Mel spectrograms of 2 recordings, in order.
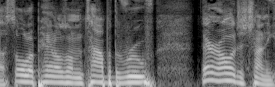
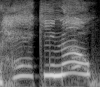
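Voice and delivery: mocking voice; 6 semitones higher than usual. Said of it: "I said".

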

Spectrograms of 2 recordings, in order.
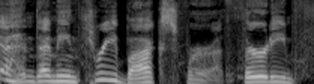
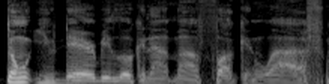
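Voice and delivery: put-on grumpy old husband; 7 semitones lower, 8 dB quieter than usual. Jealous old men glaring at him.

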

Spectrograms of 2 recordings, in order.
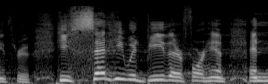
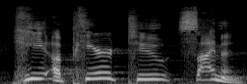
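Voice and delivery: drawn out very slowly, a little higher; slow and emphatic; 5 semitones higher, much slower than usual. Shown as a demonstration. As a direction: let each word land slowly, with weight. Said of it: "We have one line".

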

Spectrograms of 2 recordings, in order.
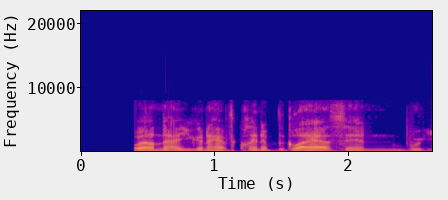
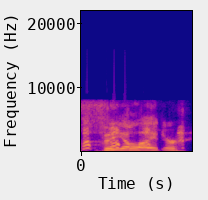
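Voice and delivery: a higher, lightly voiced kid's flippant goodbye; mock kid; 9 semitones higher, 3 dB louder than usual. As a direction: echo the child's cheeky exit. Echoing the kid's brush-off.

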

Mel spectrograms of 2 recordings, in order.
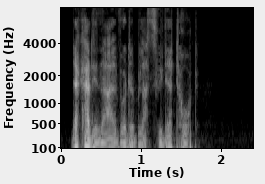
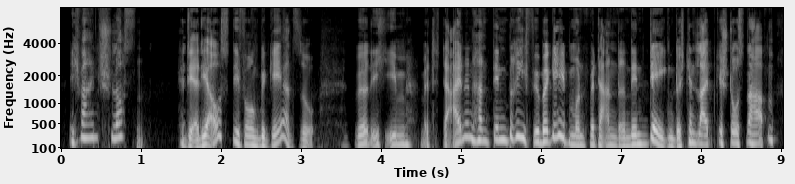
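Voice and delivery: much higher, fluting Aramis voice; 9 semitones higher, 4 dB louder than usual. A narrator's reading. Aramis answers in a fluting voice. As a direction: pipe it up like a flute. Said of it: "mit einer flötenartigen Stimme".

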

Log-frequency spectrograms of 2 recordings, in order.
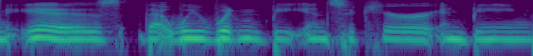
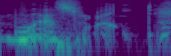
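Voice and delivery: whispered, teasing "That's right"; playful whisper; 6 dB quieter than usual. Retold or imitated. Mother confirming to her son, playful whisper. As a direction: breathe it like a shared secret.

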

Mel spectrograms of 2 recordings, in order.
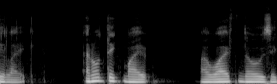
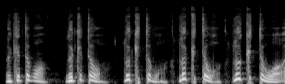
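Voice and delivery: rapid-fire repeated command; drill sergeant; 4 semitones higher, faster than usual. Retold or imitated. Nurse steering the husband into the room, drill-sergeant orders. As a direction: bark it fast on a loop, slightly raised. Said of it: "like a drill sergeant".

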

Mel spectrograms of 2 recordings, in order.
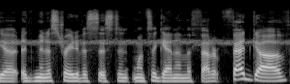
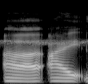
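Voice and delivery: usual speaking voice

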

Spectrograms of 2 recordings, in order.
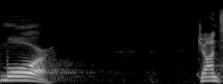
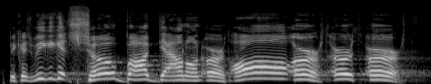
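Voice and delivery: louder, rising preacher's build; fervent preaching; 4 semitones higher, 4 dB louder than usual. Acted. Preacher urging the congregation, louder and rising. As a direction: drive it home from the pulpit.

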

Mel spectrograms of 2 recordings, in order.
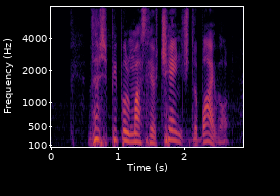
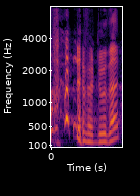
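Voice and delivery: laughing reply; 5 dB louder than usual. Retold or imitated.

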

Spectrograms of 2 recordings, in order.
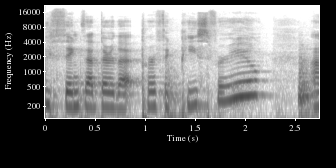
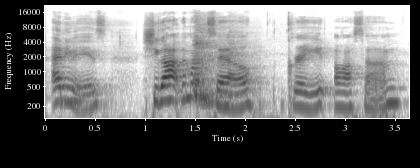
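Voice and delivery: normal talking voice

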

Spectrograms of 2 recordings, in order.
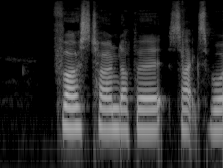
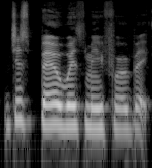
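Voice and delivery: ordinary delivery

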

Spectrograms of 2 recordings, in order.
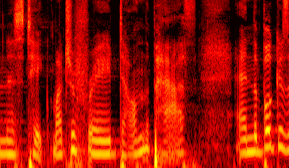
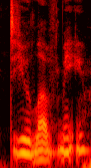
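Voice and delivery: gentle question; 8 dB quieter than usual. Acted. Shepherd gently asks Much Afraid.

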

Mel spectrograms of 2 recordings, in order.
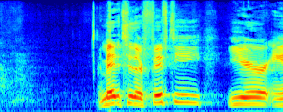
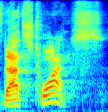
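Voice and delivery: firm but calm; 5 dB louder than usual. A narrator's reading. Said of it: "firmly but calmly says".

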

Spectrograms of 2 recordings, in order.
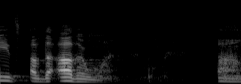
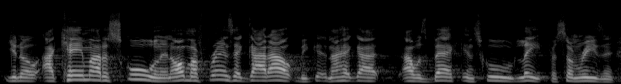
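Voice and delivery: ordinary talk, nothing marked

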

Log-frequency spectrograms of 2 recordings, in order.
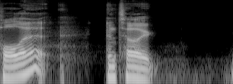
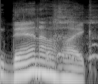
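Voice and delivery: usual speaking voice

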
